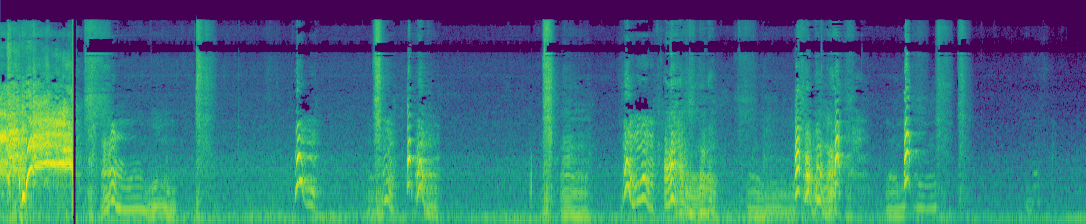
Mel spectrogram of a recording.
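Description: A chihuahua's loud, high-pitched barking for about a second and a half, cut off suddenly. Then a husky's drawn-out, wavering whines and yowls come in separate bursts every second or two.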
